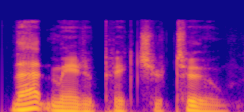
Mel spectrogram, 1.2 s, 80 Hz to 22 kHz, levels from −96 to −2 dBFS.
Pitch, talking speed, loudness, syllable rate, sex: 115 Hz, 245 wpm, -21 LUFS, 6.3 syllables/s, male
